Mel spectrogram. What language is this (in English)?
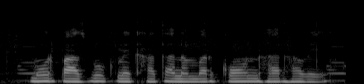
Chhattisgarhi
